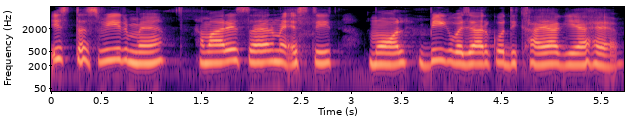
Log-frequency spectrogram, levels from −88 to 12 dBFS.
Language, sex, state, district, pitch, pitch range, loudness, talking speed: Hindi, female, Jharkhand, Deoghar, 240 Hz, 230-260 Hz, -12 LUFS, 145 wpm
